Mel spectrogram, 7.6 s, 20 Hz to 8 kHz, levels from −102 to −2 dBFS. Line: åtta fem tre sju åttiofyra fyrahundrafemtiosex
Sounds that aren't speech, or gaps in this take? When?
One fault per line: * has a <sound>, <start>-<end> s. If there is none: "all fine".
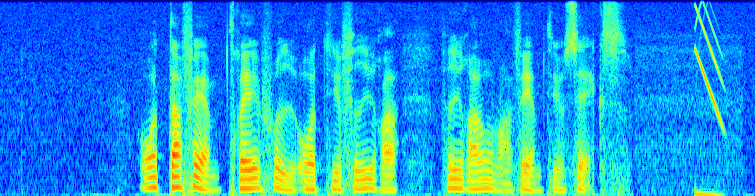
* has a chirp, 6.9-7.3 s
